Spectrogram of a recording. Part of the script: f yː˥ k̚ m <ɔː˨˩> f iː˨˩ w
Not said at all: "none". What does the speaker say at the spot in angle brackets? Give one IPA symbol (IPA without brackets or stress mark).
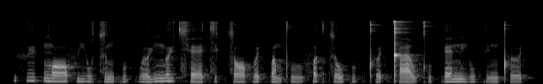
ɔː˨˥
